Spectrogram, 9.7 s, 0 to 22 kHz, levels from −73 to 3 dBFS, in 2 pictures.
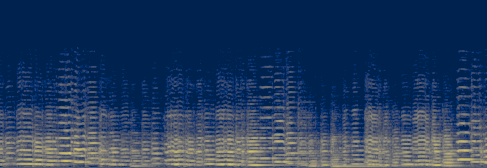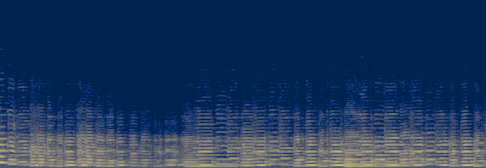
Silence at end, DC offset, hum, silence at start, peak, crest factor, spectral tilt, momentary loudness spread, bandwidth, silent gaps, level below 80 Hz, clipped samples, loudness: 0 s; 0.5%; none; 0 s; -4 dBFS; 16 dB; 0.5 dB/octave; 9 LU; 15 kHz; none; -64 dBFS; under 0.1%; -17 LUFS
